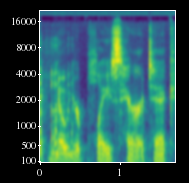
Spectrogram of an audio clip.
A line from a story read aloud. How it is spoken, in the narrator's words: Eli kind of m- mutters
